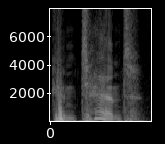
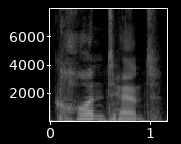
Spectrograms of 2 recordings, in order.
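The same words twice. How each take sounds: First: "content" stressed on the second syllable, con-TENT. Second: "content" stressed on the first syllable, CON-tent, slow. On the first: Teacher showing Eduardo syllable stress, "content" as con-TENT. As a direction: hit the TENT in "content", weak first syllable. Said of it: "your syllable stress". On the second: Teacher showing Eduardo syllable stress, "content" as slow CON-tent. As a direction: hit the CON in "content" with a full open vowel. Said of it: "have different meanings". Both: Shown as a demonstration.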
